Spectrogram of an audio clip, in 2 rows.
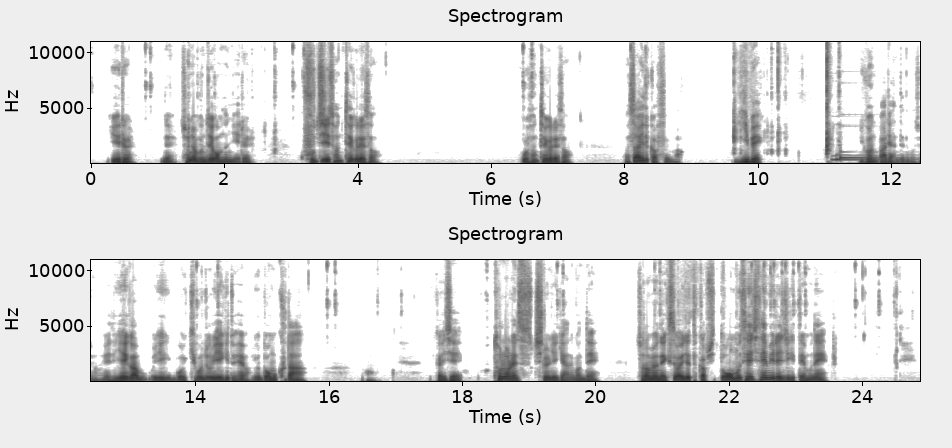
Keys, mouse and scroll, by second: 0.9 space, 2.3 ctrl+z, 10.7 Return, 21.6 space.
